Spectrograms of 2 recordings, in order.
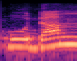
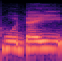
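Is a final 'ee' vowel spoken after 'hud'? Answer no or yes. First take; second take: no; yes. First: The word ends in 'm' with no 'ee' vowel. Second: The word ends with a sounded 'ee' vowel. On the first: The speaker calls it right. "ऐसे ये बनेगा" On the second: The speaker calls it wrong. "वैसे तो ये अगर अगर पढ़ना चाहे तो ये होगा हुदई"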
